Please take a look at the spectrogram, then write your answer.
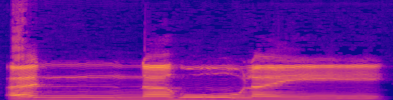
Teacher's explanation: idgham bi gunnah, masuk beserta dengung. 2 harakat.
